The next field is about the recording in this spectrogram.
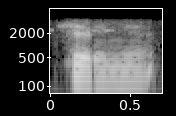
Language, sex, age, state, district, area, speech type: Tamil, female, 45-60, Tamil Nadu, Namakkal, rural, conversation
